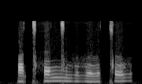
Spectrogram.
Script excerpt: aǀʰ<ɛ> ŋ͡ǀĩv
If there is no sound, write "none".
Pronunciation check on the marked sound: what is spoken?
ɛ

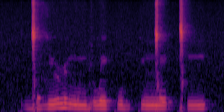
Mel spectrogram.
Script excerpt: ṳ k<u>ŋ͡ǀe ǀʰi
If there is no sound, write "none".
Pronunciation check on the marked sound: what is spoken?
y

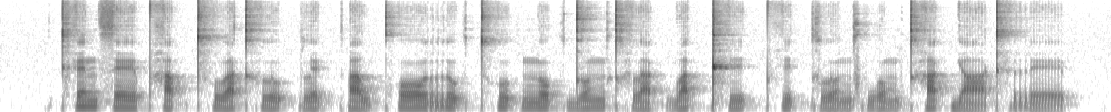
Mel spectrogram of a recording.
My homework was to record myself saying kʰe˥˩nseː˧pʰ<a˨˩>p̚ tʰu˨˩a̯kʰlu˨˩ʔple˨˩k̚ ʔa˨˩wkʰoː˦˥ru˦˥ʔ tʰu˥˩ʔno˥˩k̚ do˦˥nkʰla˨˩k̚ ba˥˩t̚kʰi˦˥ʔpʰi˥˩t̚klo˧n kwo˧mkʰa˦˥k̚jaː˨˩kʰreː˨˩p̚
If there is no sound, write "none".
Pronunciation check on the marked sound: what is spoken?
a˨˩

